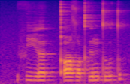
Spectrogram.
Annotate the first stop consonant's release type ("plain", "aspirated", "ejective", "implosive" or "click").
ejective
